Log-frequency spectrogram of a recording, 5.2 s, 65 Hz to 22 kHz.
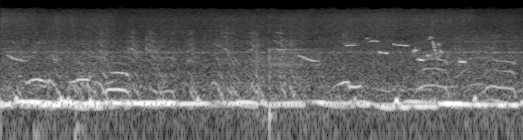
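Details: Greater prairie-chickens displaying on a lek near Wray, Colorado, on April 17, 2011: a steady low droning hum runs throughout, overlaid by many short whooping, rising and falling cackles and squeals from several birds at once.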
